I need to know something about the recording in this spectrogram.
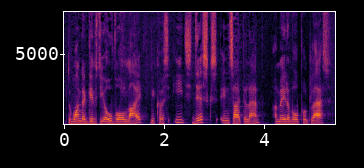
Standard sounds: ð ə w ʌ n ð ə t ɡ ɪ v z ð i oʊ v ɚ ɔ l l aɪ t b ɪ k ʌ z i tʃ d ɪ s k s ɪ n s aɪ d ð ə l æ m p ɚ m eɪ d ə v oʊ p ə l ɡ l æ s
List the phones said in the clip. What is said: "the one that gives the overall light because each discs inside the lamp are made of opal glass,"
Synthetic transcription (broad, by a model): ð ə w ʌ n ð ə t ɡ ɪ v z ð i oʊ v ɚ ɔ l l aɪ t b ɪ k ʌ z i tʃ d ɪ s k s ɪ n s aɪ d ð ə l æ m p ɚ m eɪ d ə v oʊ p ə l ɡ l æ s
